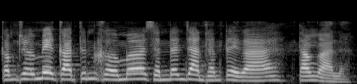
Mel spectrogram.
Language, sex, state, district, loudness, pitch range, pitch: Wancho, female, Arunachal Pradesh, Longding, -19 LUFS, 190-240 Hz, 220 Hz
